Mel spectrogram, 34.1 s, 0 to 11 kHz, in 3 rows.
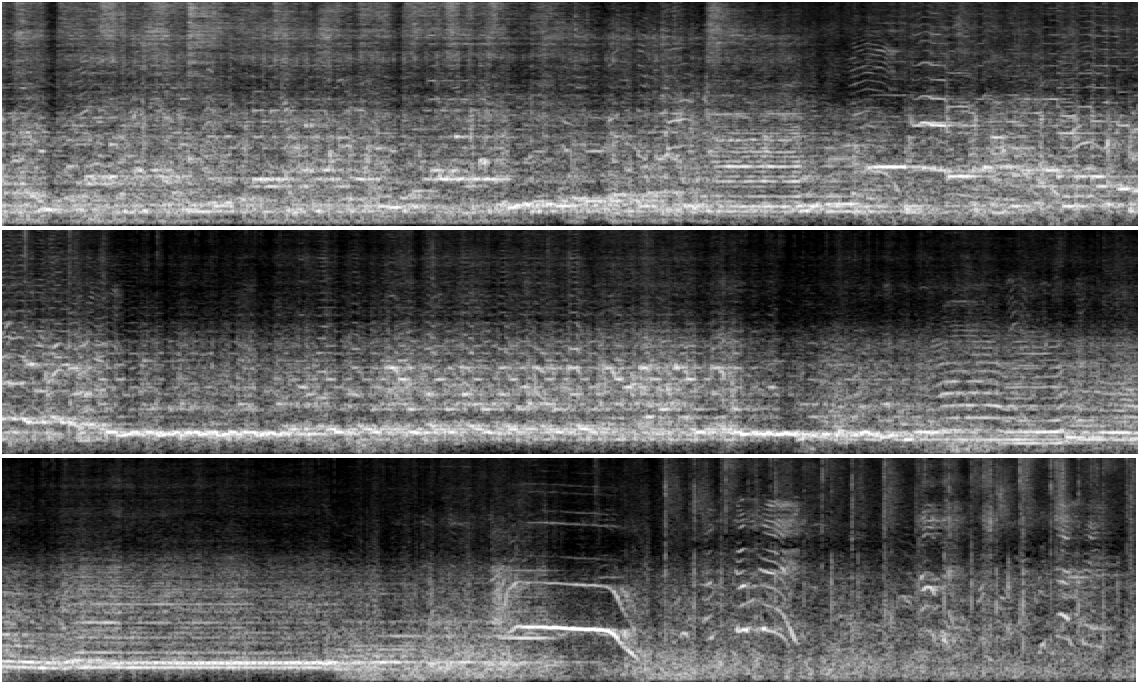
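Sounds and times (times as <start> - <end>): electric guitar lead: 0.0 - 29.4.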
